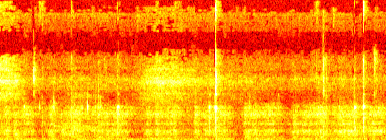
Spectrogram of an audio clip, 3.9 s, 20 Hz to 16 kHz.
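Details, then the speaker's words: Heathkit Marauder HX-10 transmitter (1957-58 design) VFO tuning drive, after relocating the shaft collar behind the VFO bushing: quiet, light gear ticks with no grinding or binding. Normal, smooth tuning drive operation. "and I can almost coasted down here now which is nice so yeah it's not grinding for once I must have got it set right my gosh so I think this thing's done for once it's working"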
